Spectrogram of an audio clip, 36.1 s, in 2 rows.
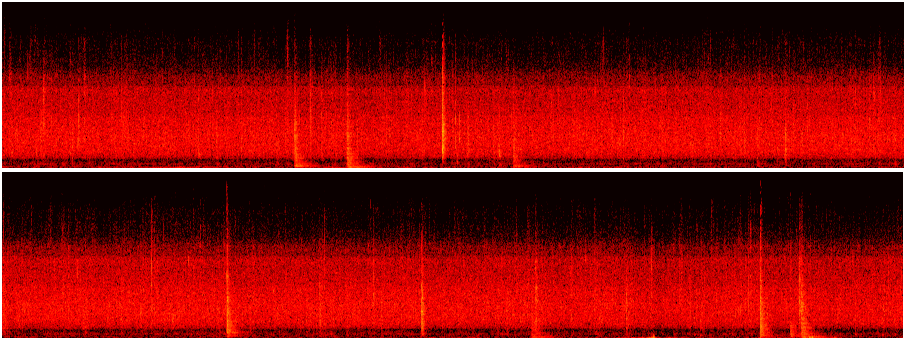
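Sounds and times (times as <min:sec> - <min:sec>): steady rain hiss: 0:00.0 - 0:36.0
sharp raindrop taps: 0:03.9 - 0:13.3, 0:15.0 - 0:15.8, 0:19.5 - 0:35.9.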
